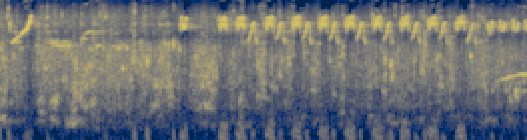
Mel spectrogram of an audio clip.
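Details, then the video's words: Cage-bird tutoring recording of a sunbird (konin) in rapid 'tembakan' song: after an opening upsweep, a steady train of high clipped notes repeats quickly for two seconds amid busy background birdsong. "suara burung konin full tembakan"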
